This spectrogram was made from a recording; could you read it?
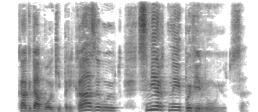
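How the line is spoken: Chanting. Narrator (Russian): нараспев проговорил Кордл

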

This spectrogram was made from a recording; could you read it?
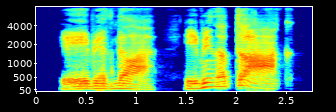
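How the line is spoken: Enthusiastic male wheeze. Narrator (Russian): Воодушевленно хрипел он

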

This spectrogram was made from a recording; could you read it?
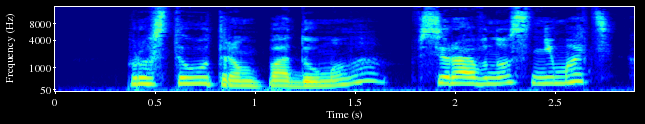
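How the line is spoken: Laughing. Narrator (Russian): хохотнула я

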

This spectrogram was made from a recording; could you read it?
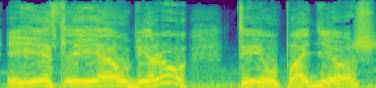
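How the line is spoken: Wheezing, barely articulate. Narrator (Russian): Просипел, едва выговаривая слова, мужчина

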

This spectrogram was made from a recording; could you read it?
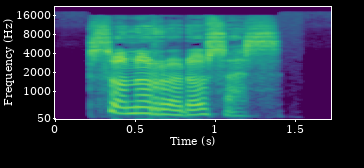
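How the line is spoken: Grumbling. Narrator (Spanish): refunfuñó Claudia

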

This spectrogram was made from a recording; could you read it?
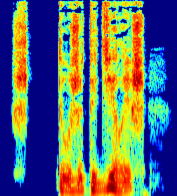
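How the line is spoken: Wary whisper. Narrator (Russian): прошептал я, оглядываясь

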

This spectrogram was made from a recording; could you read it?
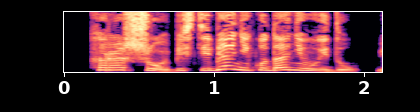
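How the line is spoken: Cheerful reply. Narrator (Russian): весело откликнулась она

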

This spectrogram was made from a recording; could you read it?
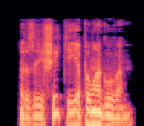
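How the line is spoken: Quiet, insistent, slightly ironic man. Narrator (Russian): негромко, но настойчиво произнес мужчина с легкой иронией

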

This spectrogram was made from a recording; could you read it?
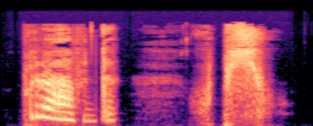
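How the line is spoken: Whisper. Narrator (Russian): прошептала Катя, тыча с лицом в его грудь

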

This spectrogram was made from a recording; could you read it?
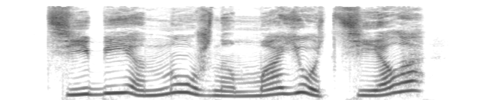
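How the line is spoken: Angry, through gritted teeth. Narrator (Russian): Процедила я сквозь зубы, от злости

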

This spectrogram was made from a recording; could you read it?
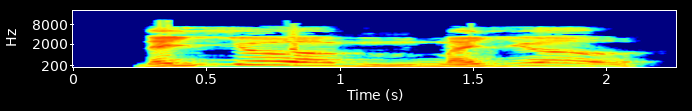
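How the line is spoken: Sudden anguished howl. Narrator (Russian): взвыл мгновенно переставший икать Пьер

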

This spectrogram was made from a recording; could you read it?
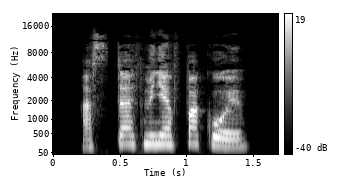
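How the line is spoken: Sudden shout. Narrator (Russian): крикнула она внезапно

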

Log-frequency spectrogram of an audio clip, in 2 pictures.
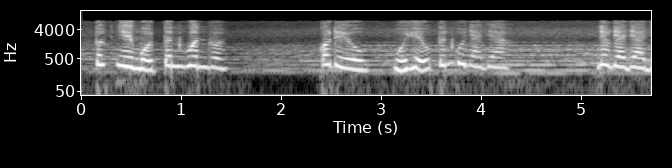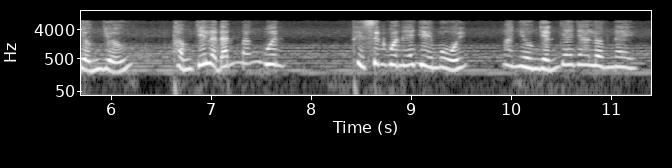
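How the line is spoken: Trembling hoarse voice. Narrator (Vietnamese): Miêu Nhược Lan bất giác toàn thân run rẩy, khà nói

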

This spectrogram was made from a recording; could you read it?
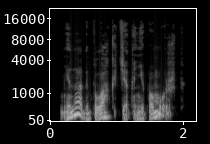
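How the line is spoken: Soft, uncertain. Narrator (Russian): прибавил мягко и неуверенно

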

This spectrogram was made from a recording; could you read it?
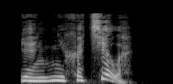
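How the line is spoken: Girl forcing words, sobbing. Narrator (Russian): выдавила из себя девушка и всхлипнула

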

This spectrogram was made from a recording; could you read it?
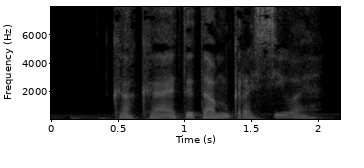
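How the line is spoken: Delirious mumbling lion. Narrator (Russian): бормочет лев, словно в бреду

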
